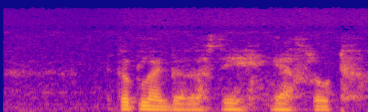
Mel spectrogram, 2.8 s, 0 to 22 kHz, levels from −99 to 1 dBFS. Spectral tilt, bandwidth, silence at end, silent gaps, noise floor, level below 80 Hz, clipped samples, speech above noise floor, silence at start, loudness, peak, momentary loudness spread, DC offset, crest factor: -7.5 dB/octave; 16 kHz; 0 s; none; -52 dBFS; -52 dBFS; under 0.1%; 28 dB; 0.9 s; -25 LUFS; -8 dBFS; 6 LU; under 0.1%; 18 dB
